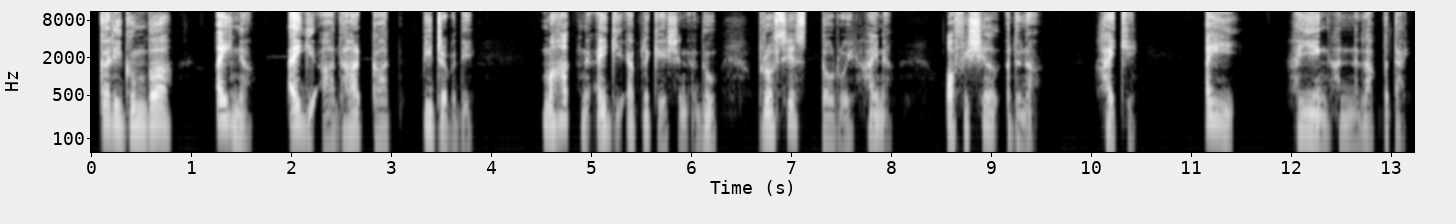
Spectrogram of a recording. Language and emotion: Manipuri, sad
